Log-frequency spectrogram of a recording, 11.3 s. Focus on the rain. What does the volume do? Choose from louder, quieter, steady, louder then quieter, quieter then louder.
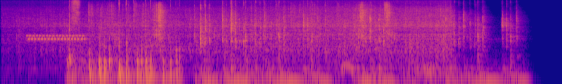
louder.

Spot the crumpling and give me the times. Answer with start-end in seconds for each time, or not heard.
1.8-3.4, 5.8-7.8.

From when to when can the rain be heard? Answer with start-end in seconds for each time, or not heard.
0.0-9.1.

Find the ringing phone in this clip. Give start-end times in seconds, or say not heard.
0.5-1.7, 6.8-7.2.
